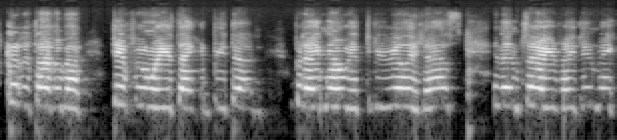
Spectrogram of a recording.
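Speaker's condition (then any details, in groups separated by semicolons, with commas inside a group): Cerebral palsy; able to speak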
